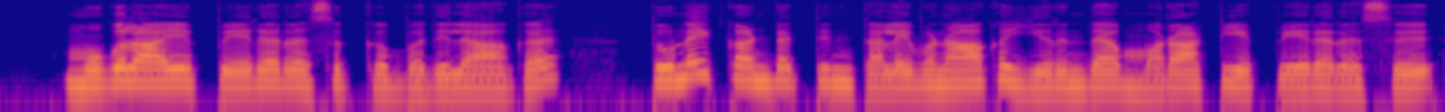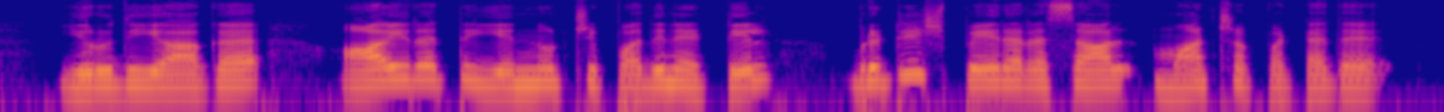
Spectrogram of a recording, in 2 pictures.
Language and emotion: Tamil, neutral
